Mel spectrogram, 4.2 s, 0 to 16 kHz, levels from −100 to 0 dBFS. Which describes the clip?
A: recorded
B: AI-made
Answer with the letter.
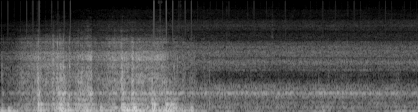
A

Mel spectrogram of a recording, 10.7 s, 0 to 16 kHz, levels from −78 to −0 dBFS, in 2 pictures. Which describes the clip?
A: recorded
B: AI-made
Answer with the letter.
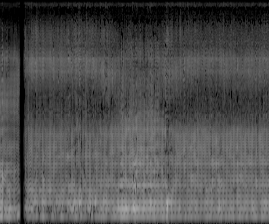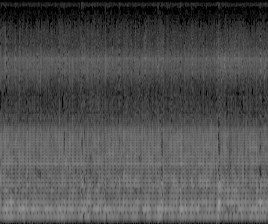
B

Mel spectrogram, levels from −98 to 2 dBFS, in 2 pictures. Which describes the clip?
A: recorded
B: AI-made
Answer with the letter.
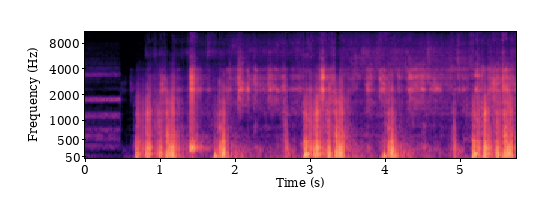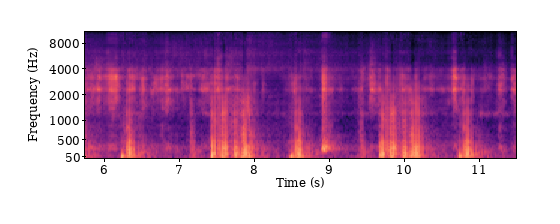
B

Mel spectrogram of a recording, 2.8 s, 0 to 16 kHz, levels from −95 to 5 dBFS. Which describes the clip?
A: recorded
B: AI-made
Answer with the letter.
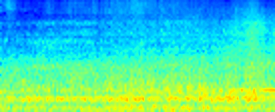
B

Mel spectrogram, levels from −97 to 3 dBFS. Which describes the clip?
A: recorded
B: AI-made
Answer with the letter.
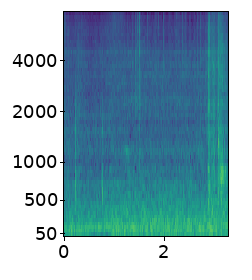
B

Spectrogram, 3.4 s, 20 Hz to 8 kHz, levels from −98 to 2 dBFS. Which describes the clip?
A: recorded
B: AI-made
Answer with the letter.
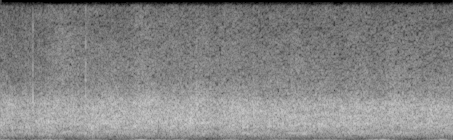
B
